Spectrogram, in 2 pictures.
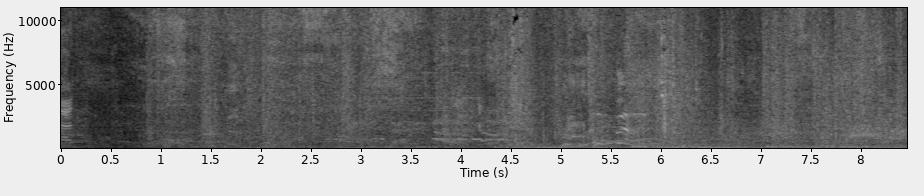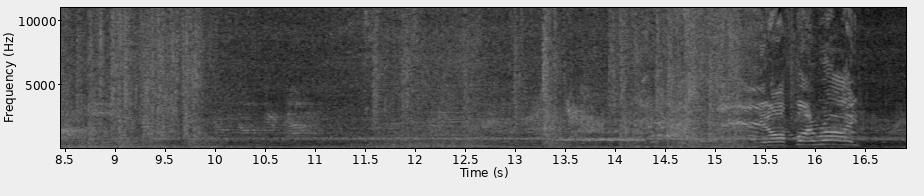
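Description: Zombies groan and moan in a crowd.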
